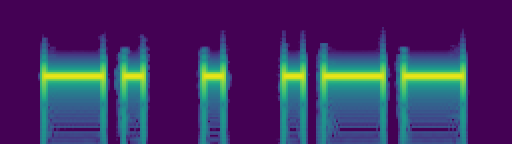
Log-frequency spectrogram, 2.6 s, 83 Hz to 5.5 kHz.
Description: Morse code, heard as a keyed tone, about 12 wpm, 600 Hz. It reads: NEW
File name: CW / Practice / NationalCapitals12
